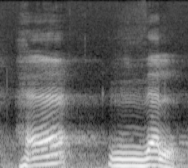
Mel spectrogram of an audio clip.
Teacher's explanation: ujung lidah menyentuh ujung gigi seri atas.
